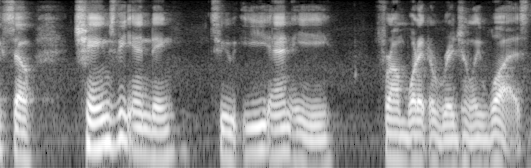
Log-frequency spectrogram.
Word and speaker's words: ene: And those are pronounced ene and ine.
